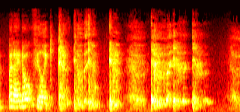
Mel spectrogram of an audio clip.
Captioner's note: coughing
